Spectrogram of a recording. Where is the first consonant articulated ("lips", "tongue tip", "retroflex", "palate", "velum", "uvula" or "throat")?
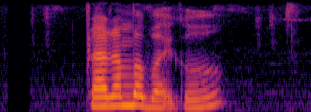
lips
